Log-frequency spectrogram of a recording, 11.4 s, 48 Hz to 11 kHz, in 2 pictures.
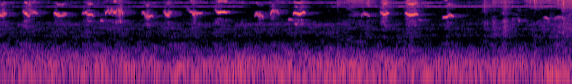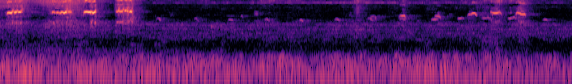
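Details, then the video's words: Slaty-legged crake chick, a recording shared for luring adult birds. Short, high chirps repeat rapidly and unevenly in the first seconds. A louder, scratchy burst follows mid-clip, then scattered chirps return, all over a steady low rumble. "Suara anak Burung Sintar MP3 || Slaty-Legged crake"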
